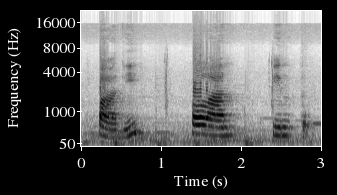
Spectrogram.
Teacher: Selanjutnya tahan udara, tunggu sejenak untuk memberi tekanan pada aliran udara. Buka bibir tiba-tiba, udara dilepaskan dengan cepat menghasilkan bunyi letupan tanpa getaran.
